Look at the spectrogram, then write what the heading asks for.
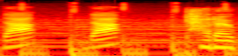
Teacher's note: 한국어의 다는 혀끝이 윗니 뒤에 닿았다가 떨어지면서 나는 소리지만 일본어의 다는 혀가 닿는 위치가 조금 더 안쪽이고 울림이 동반됩니다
